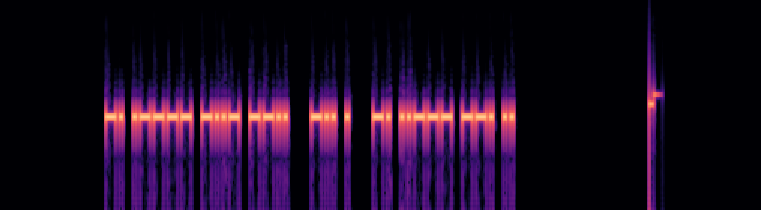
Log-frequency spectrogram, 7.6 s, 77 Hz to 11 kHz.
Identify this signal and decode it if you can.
Morse code, heard as a keyed tone, about 36 wpm, 700 Hz. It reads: N1XZ DE N2GI
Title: USA Callsign DE Callsign - 4 Characters - 35wpm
